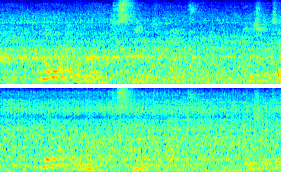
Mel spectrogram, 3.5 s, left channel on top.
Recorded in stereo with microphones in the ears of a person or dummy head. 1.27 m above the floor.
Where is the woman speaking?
5° right (ahead or behind), 4.5 m; by 3.5 s 30° right (ahead or behind), 6 m.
